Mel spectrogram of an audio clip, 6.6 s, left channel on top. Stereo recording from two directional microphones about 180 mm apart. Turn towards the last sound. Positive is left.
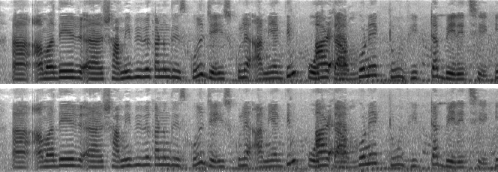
turn(degrees=25)  # may be behind; listen again after turning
